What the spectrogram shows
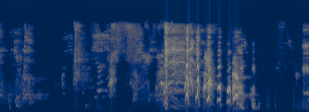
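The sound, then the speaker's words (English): A dog barks and whimpers, a run of sharp yips and whiny cries that grows louder and more insistent over several seconds before trailing off. “Because the dog was quite mad at us.”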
